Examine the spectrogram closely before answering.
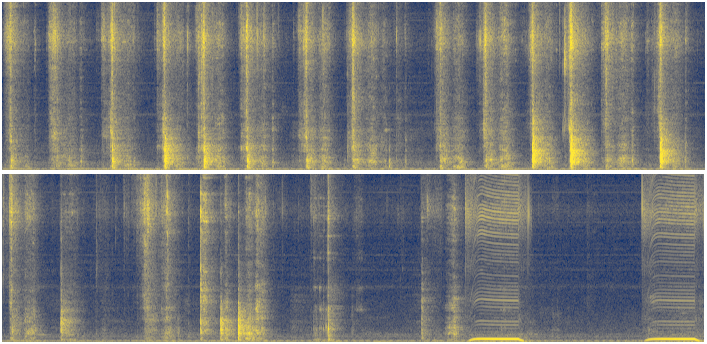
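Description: Chef's knife slicing bell peppers on a wooden cutting board: quick, even strokes about two a second, thinning out after about fourteen seconds. Near the end, two short steady pitched tones, about a second each, come one after the other.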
